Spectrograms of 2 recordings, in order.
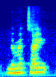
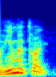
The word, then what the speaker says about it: hematite: Heatite. Oh, hematite. Hemma hematite. I always say that's a grinding stone. Yeah, hematite. Um, I like hematite.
